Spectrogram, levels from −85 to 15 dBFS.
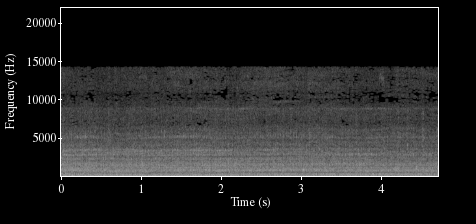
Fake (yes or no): no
